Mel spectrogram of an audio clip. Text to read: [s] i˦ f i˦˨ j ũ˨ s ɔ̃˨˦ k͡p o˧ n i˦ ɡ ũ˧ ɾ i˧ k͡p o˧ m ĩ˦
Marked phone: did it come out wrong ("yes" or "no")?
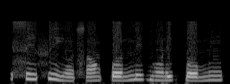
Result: no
